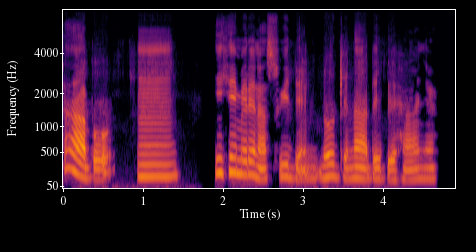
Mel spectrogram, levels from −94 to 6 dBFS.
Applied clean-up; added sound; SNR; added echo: neural separator model SepFormer DNS4.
